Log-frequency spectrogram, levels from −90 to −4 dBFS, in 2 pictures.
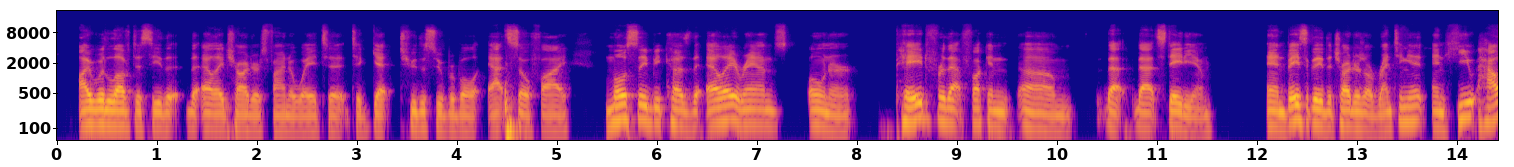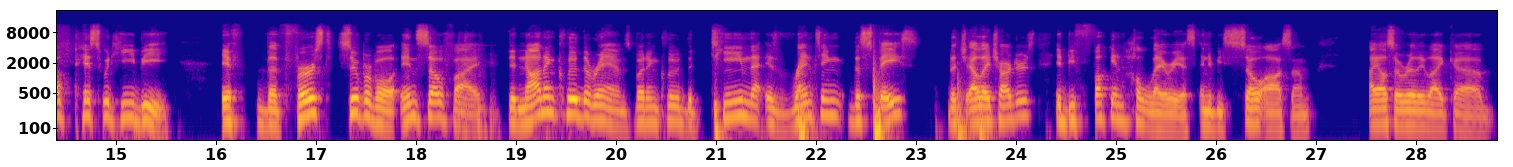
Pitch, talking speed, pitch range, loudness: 120 Hz, 180 wpm, 100-140 Hz, -24 LUFS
